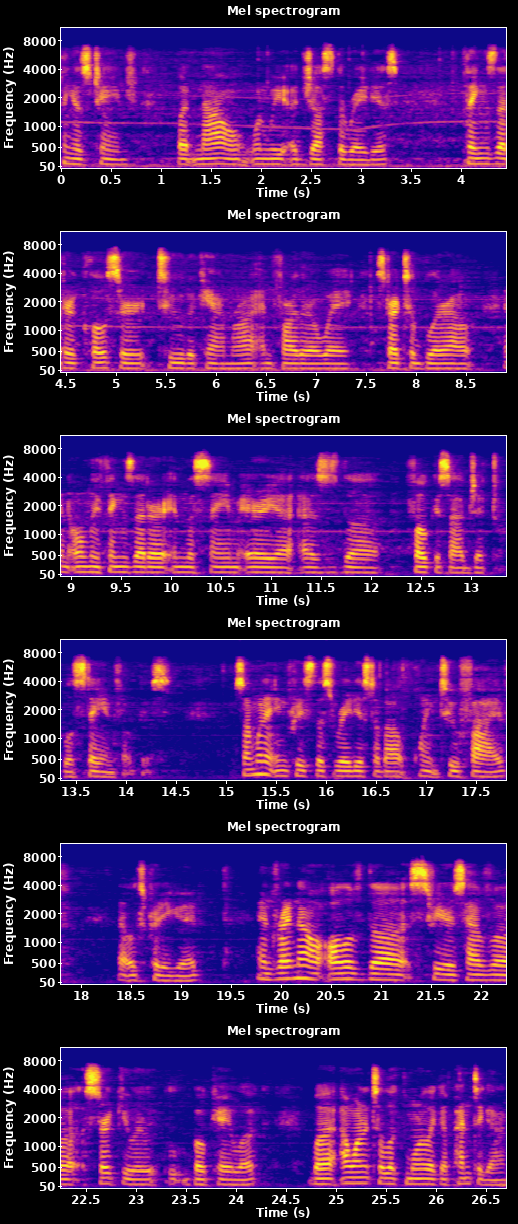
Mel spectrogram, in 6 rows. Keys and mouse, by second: 1.9 click, 4.3-5.7 drag, 6.4 click, 8.5 middle click, 14.9 click, 17.1 middle click.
